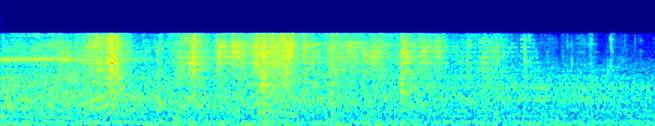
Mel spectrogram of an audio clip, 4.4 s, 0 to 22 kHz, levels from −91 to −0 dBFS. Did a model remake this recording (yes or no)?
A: no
